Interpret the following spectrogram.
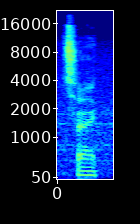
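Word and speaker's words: Türkiye: The official international spelling of the country is now Turkey, pronounced Turkey.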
